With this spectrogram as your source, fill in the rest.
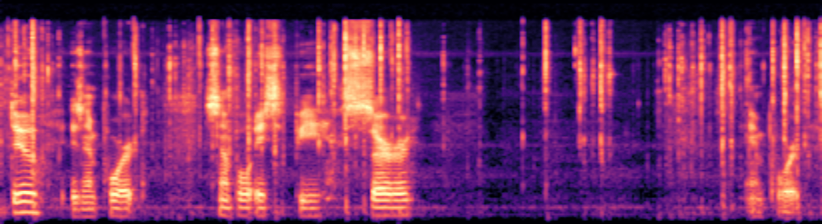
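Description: Keys clack on a computer keyboard.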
